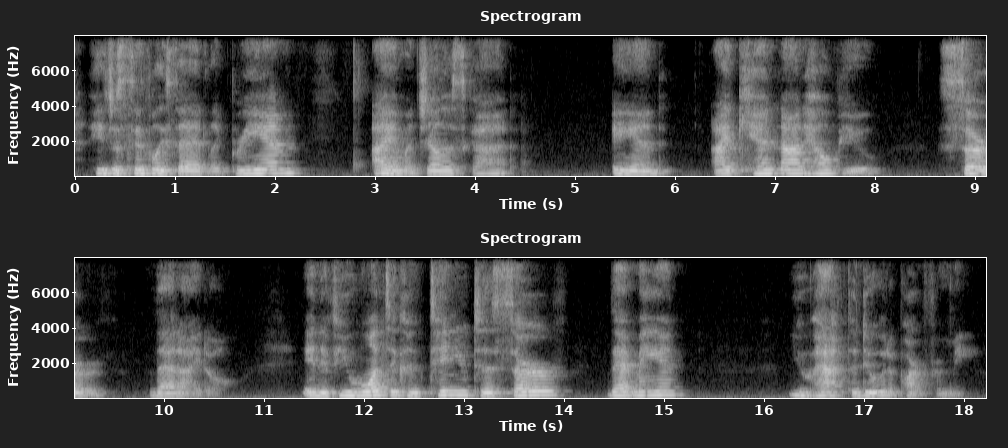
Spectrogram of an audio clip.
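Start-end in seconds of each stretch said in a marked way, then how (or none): 1.6-18.0 hushed, soft and tender, gentle delivery. Speaker retells God answering their prayer, soft, gentle voice. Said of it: "God very softly and gently saying to me".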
